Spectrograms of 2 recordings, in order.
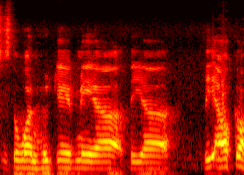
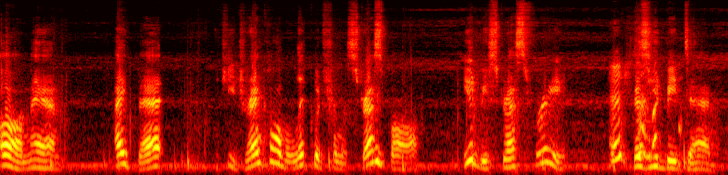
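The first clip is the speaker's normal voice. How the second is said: offhand, throwaway aside; 2 semitones higher than usual. Retelling a dark joke a coworker made, imitating Daniel saying it quietly. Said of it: "he'd say it so quietly".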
